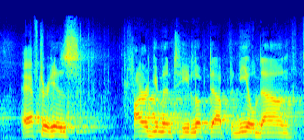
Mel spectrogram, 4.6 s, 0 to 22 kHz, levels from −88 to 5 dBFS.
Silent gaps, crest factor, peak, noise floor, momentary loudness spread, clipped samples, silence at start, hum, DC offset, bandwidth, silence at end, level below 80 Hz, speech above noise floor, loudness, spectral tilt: none; 16 dB; -2 dBFS; -43 dBFS; 8 LU; under 0.1%; 0.05 s; none; under 0.1%; 13.5 kHz; 0 s; -58 dBFS; 25 dB; -19 LUFS; -4 dB/octave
